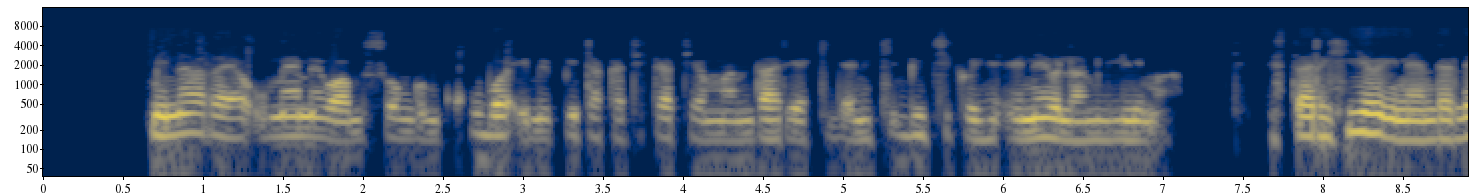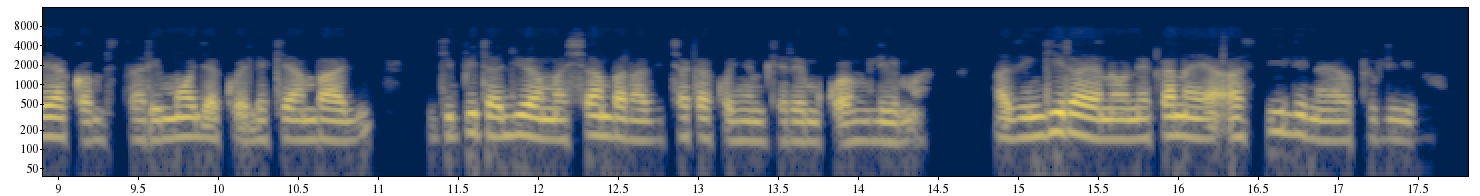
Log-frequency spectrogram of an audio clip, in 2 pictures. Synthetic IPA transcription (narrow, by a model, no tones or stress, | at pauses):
minaɾajaʔṵmɛmɛwam̩sɔŋɡɔm̩kʰuɓwaʔimɛpitakati̥katijamanðaɾijakiʄanikiɓit͡ʃikwɛɲɛʔɛnɛɔlamilima̰ | mistaɾihijɔinaɛndɛlɛakwam̩staɾʔimɔʄa̰kuɛ̰lɛkɛambali | ikipitaʄuːjamaʃambanavit͡ʃakakwɛɲɛm̩tɛɾɛmukwa̰m̩lima̰ | ma̰ziŋɡiɾajanaɔnɛkanaja̰ʔasilinajautulivu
